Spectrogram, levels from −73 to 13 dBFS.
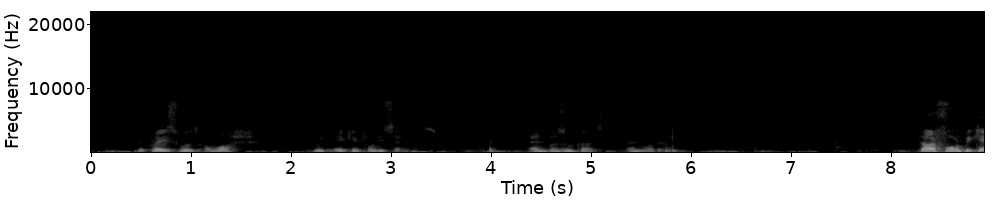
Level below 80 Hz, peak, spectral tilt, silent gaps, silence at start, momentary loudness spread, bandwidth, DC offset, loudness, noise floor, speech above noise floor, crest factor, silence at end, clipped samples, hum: -62 dBFS; -12 dBFS; -8 dB/octave; none; 0.05 s; 23 LU; 8.4 kHz; under 0.1%; -33 LUFS; -68 dBFS; 36 dB; 22 dB; 0 s; under 0.1%; none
